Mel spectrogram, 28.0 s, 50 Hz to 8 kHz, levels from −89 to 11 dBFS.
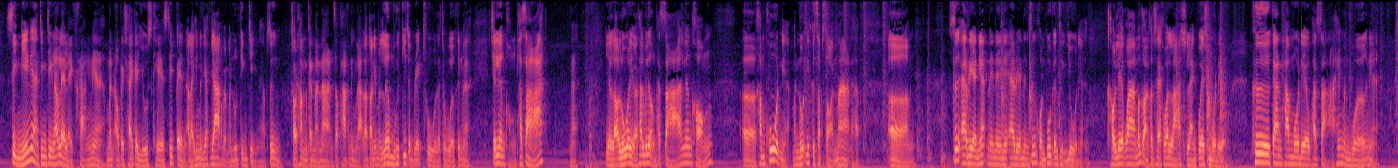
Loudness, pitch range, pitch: -16 LUFS, 100-135 Hz, 115 Hz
